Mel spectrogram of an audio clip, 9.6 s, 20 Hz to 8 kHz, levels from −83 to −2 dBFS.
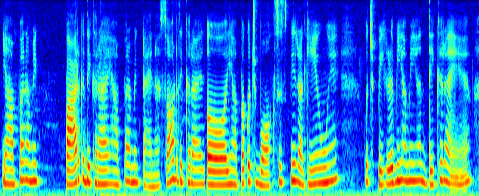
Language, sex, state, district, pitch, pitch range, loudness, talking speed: Hindi, female, Maharashtra, Solapur, 230 Hz, 205-255 Hz, -18 LUFS, 200 wpm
